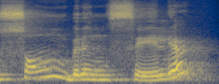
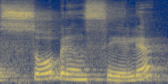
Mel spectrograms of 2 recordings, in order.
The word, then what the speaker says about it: sobrancelha: né come um R sobrancelha é outra palavra que acaba ganhando na pronúncia 1 m a mais né um ele aliás um sombrancelha é e é sobrancelha não é sombra reivindicar e muitos trocam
